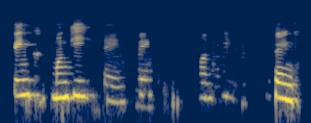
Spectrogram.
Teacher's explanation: आप एन के लिए मखरज तो नहीं ले रहे, नून के लिए मखरज नहीं ले रहे, मगर आप उसमें खाइशूम में से आवाज निकाल रहे हैं। · गुन्ना हो रहा है इसमें से, यानी कि जो है वो खाइशूम से तो आवाज निकल रही है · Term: इख्फा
